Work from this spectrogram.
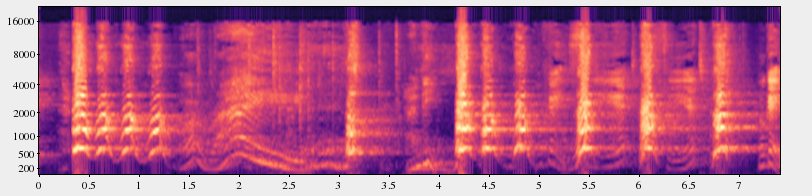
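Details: Dog answering its owner's questions with vocal replies; strongly pitched, harmonic barks and yowling, rising-and-falling howl-like vocalisations repeated through the clip, with a person talking in between.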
